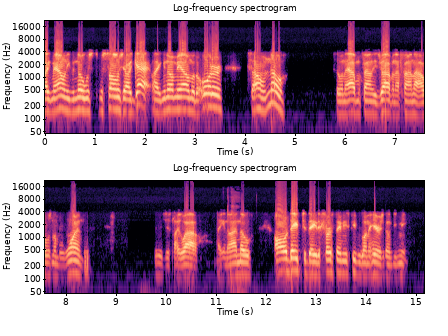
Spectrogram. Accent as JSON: {"language": "English", "town": "Norfolk", "region": "Virginia", "country": "United States", "tie": "born or raised there", "said": "Born and raised in Norfolk, Virginia."}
